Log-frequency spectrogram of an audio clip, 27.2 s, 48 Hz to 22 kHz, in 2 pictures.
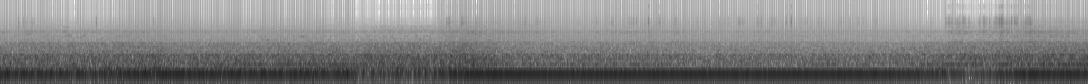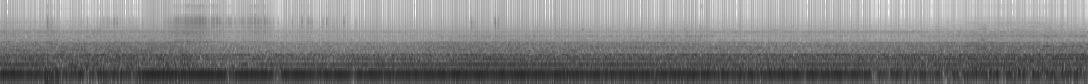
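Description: Cabin sound of a De Havilland Canada Dash 8-400's Pratt & Whitney PW150A turboprops at takeoff power through the takeoff roll and lift-off: a loud, steady, low propeller drone with the rush and rumble of the run. A few light clicks and rattles come through midway.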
